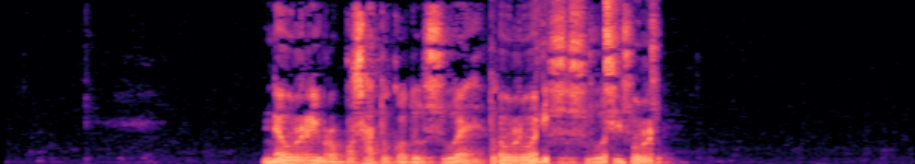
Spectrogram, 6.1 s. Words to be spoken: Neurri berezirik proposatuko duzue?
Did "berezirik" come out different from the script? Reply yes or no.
yes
